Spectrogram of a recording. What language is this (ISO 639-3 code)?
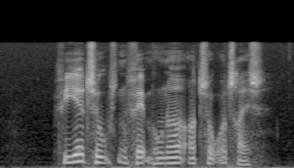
dan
